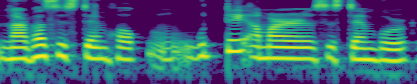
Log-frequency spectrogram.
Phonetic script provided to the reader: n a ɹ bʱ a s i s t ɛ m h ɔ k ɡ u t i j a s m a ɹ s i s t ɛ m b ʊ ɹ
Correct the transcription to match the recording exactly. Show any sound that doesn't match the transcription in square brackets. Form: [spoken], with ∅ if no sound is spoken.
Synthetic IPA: n a ɹ bʱ a s i s t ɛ m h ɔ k ɡ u t [e] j a [∅] m a ɹ s i s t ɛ m b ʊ ɹ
